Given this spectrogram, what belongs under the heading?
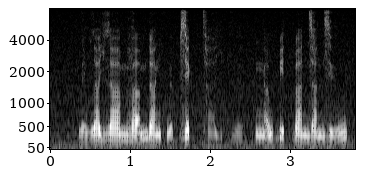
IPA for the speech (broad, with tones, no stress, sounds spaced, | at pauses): h w ɛ̤˨˩ w l a˧ j l aː˧ m v a̰˧˥ m ɗ a˧ ŋ h w ə˨˩ p̚ z ɛ˦˥ k̚ t̪ʰ a̤˨˩ j ɓ ṳ˨˩ ə̯ | ŋ a̰˧˥ w ɓ e˦˥ t̚ ɓ a˧ n z a˧ n z ɨ˨˦ w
